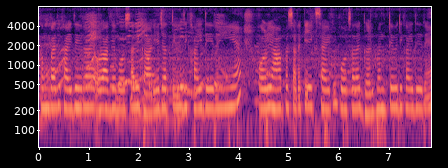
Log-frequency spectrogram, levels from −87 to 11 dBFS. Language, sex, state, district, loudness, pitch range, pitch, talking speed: Hindi, female, Chandigarh, Chandigarh, -15 LUFS, 210-225 Hz, 215 Hz, 235 wpm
